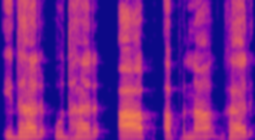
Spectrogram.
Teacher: निरनुनासिक जो है वो केवल मुंह से बोले जाने वाला सस्वर वर्ण है, जैसे इधर, उधर, आप, अपना, घर इत्यादि।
